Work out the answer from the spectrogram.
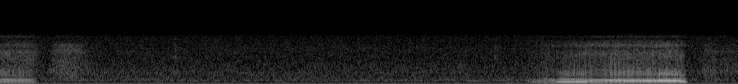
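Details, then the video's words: Chuck the dog snoring: a long quiet stretch of faint background hiss, then one low, droning, harmonic snore lasting about a second and a half near the end, followed by quiet again. "Chuck Snoring"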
